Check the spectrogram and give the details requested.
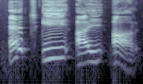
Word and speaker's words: heir: The spelling of the word हेयर means H-A-I-R, hair, and here the spelling is H-E-I-R, heir, and this means उत्तराधिकारी।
